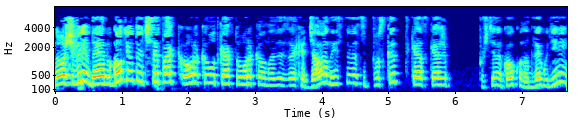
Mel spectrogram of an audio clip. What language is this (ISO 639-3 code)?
bul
